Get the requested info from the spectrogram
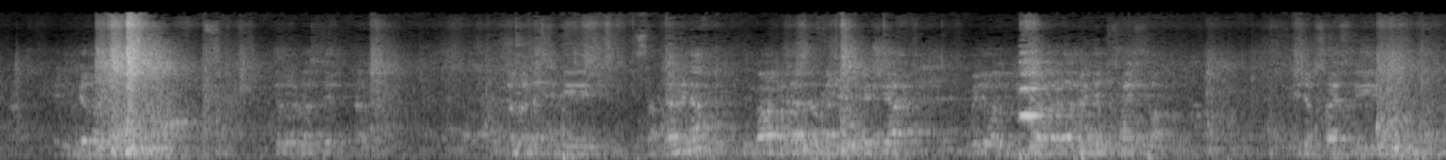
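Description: A man's voice talking in a large, echoing classroom, with a brief loud noise about a second in.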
